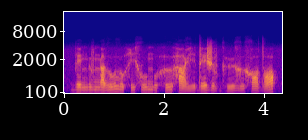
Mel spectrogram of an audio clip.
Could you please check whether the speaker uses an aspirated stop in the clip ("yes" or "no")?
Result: no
